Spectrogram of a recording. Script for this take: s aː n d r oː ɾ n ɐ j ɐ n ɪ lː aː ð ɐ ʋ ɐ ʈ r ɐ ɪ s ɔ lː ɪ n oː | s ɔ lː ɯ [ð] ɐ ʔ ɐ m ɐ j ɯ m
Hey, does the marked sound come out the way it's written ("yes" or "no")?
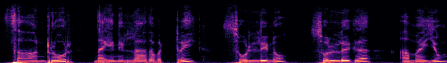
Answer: no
